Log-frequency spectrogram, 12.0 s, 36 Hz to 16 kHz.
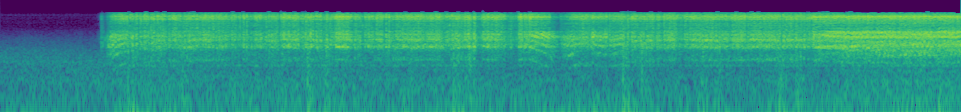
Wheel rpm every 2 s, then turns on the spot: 10, 150, 160, 110, 150, 160.
none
